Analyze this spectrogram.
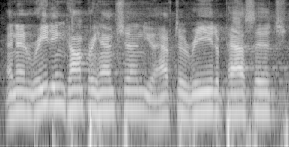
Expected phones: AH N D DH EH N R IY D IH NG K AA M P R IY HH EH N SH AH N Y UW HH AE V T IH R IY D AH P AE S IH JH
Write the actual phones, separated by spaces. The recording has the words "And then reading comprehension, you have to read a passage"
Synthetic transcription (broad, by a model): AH N DH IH N R IY D IH NG K AA M P R IY HH EH N SH AH N Y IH HH AE F T IH R IY D AH P AE S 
